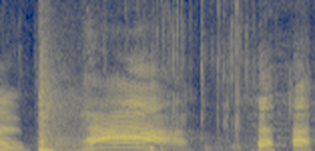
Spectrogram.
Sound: water balloon bangs; laughing

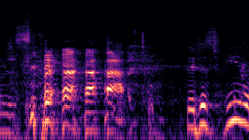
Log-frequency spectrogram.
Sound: laughing

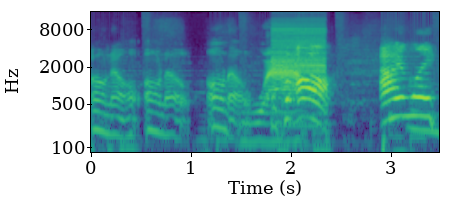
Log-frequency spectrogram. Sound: buzzer

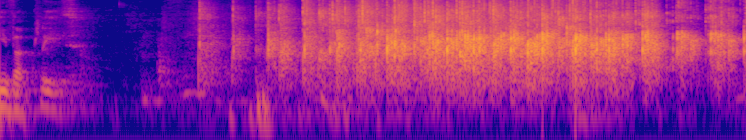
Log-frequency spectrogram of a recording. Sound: applause

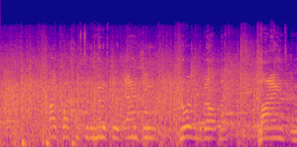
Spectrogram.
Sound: applause

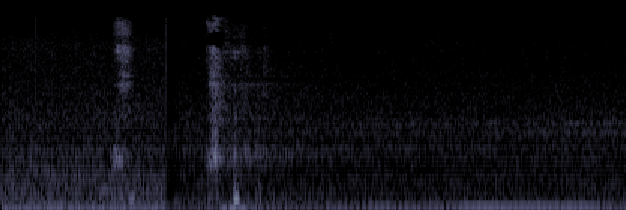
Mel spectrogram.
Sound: giggle

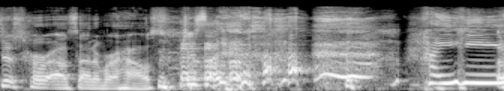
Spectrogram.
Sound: all laugh

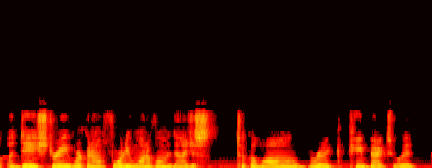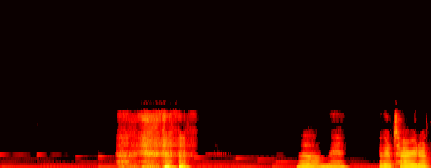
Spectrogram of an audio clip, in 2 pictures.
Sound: laughing

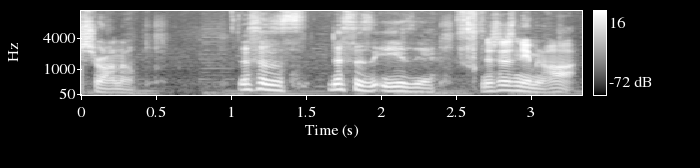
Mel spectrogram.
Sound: snaps

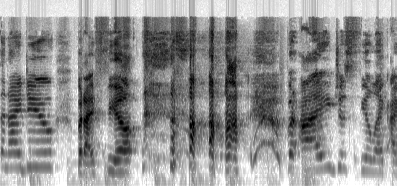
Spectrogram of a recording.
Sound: laughing

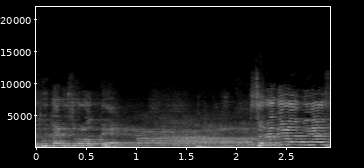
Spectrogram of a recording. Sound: laughs

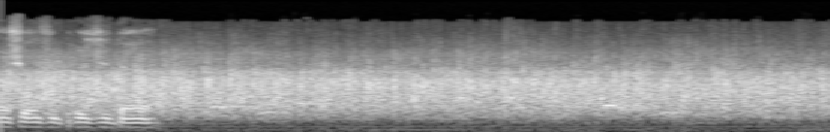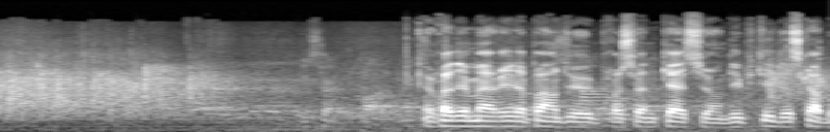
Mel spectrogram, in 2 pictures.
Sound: applause

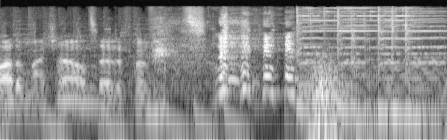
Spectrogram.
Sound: both laugh; upbeat music

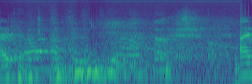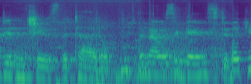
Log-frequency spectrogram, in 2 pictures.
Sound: all chuckling

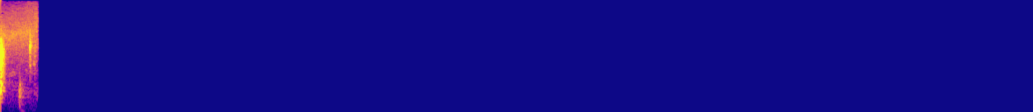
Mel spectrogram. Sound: silence

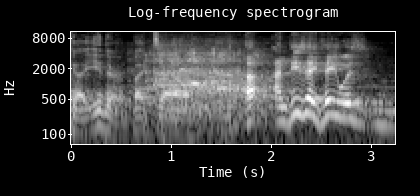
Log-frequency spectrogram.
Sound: audience laughing

